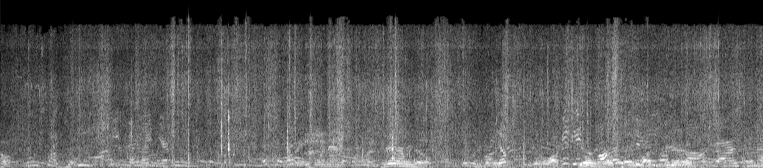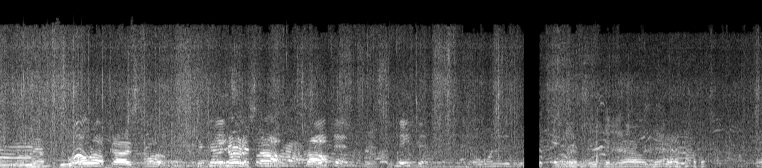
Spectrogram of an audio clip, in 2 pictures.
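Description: Children and adults chatter close by, outdoors.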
